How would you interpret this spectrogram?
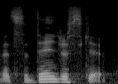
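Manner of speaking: ordinary talk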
